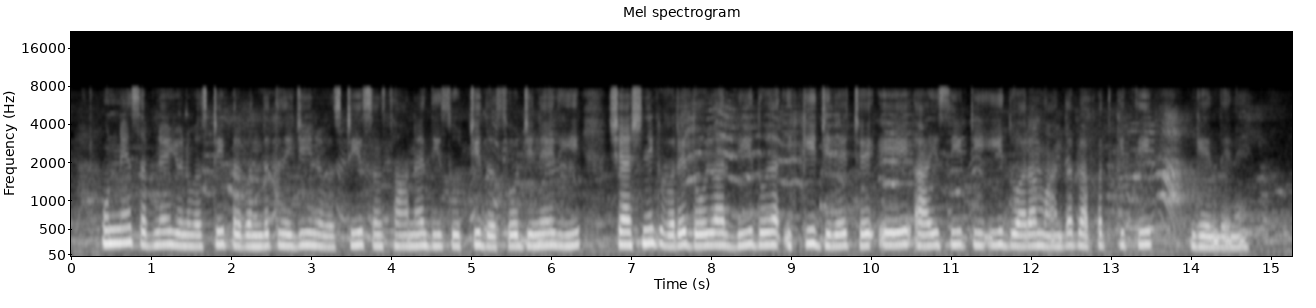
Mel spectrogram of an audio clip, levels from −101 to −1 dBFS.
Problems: none marked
